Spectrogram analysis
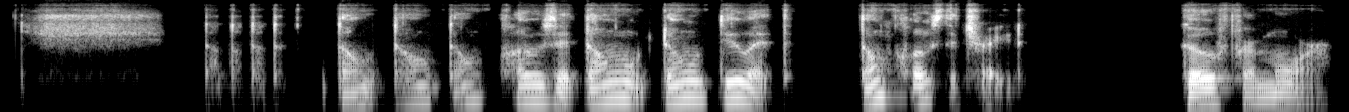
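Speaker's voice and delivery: slow, coaxing, tempting voice close in. Acting out the voice that tells a trader not to close: imitating a whispering inner voice. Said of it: "that voice whispering in your ear".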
